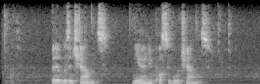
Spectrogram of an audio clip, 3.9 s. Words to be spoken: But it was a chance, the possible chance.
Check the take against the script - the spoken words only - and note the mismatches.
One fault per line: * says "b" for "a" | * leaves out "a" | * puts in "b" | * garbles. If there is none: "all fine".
* puts in "only"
